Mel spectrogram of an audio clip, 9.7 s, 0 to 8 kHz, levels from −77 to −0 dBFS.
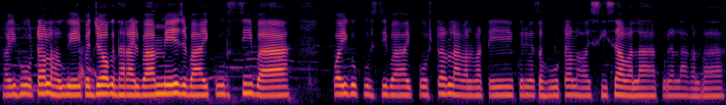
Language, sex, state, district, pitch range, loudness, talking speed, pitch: Bhojpuri, female, Uttar Pradesh, Gorakhpur, 185-205 Hz, -25 LUFS, 185 wpm, 195 Hz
